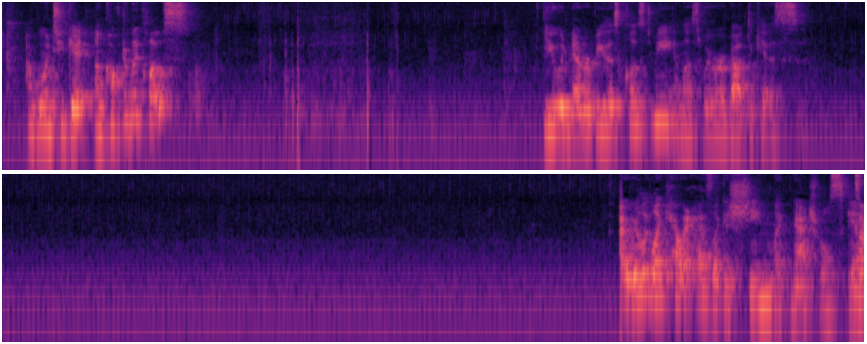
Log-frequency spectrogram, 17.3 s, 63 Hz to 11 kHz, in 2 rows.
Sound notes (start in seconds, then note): 2.6 camera zooming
